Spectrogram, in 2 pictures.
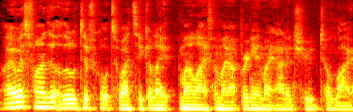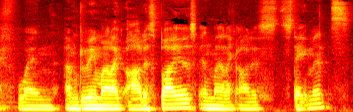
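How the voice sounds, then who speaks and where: The interviewee is a young male artist with an Australian accent, chatting informally, self-deprecating and prone to acting out dialogue. His voice sits on the low side with a dark tone, fairly even intonation, and a slightly fast pace with hardly any pauses.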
